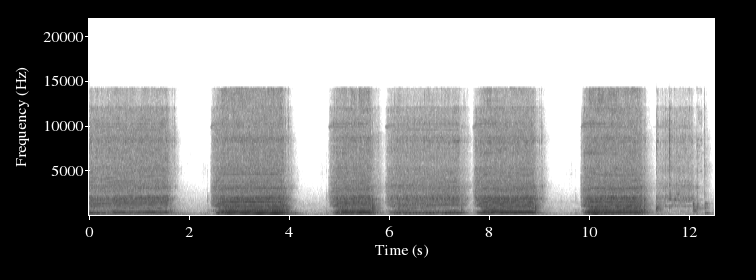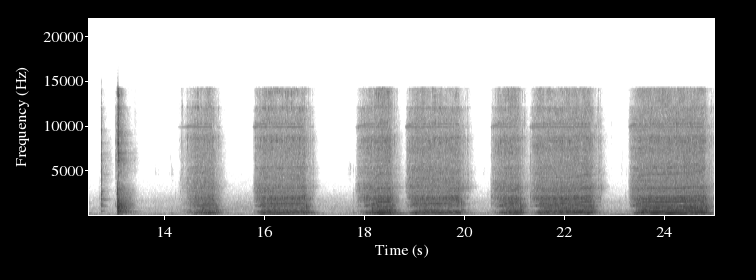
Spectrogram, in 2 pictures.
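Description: A sewing machine stitches a frock in about a dozen bursts of a few seconds each, separated by short pauses. The motor hum is steady and fairly loud, and small handling clicks fall in the gaps, with no talk.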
